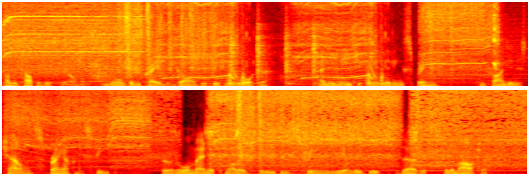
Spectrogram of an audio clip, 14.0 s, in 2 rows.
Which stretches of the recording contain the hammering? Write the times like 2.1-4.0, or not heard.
3.0-4.3.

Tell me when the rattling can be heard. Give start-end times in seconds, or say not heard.
1.5-3.0, 5.5-6.3, 10.0-11.2.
